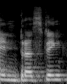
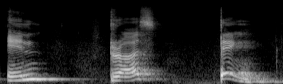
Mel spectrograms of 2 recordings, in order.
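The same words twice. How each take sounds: First: Said in the usual way. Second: इंटरेस्टिंग very slowly as "in... tres... ting"; syllable by syllable. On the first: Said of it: "अगर कोई word है". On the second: Shown as a demonstration. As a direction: break इंटरेस्टिंग into three, long pauses between. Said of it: "कैसे बोलोगे मुंह से". (इंटरेस्टिंग तीन टुकड़ों में, रुक-रुककर)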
